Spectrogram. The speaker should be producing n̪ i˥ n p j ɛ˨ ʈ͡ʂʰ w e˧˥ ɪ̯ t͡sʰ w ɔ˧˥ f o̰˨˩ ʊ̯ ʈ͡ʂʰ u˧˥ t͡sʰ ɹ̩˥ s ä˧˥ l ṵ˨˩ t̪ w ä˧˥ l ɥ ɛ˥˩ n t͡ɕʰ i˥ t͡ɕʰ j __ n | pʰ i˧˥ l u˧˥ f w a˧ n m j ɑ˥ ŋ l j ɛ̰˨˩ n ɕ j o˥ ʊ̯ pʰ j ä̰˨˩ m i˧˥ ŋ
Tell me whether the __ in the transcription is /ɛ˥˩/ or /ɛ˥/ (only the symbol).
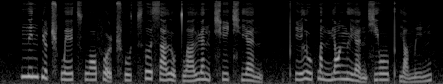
ɛ˥˩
